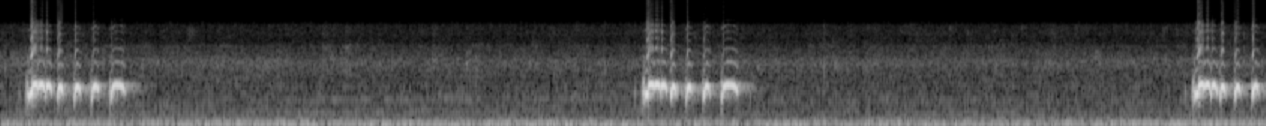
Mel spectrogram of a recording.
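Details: A local zebra dove (perkutut), a loud-voiced bird calling to rivals, gives bursts of rapid, stuttering coos ending in a rolling trill, repeated every three to four seconds over a low background hum.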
